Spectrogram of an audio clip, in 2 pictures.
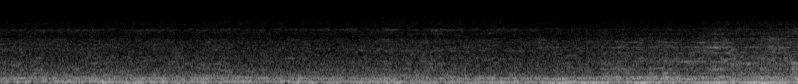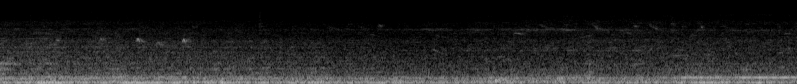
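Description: Wind rushes past an open bus window.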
